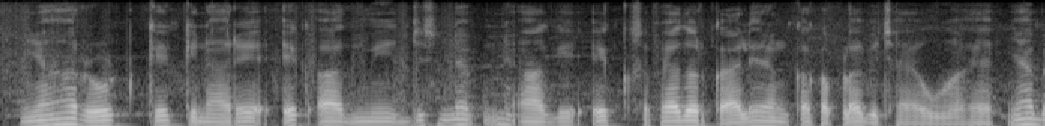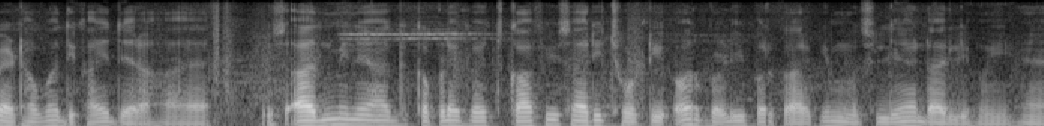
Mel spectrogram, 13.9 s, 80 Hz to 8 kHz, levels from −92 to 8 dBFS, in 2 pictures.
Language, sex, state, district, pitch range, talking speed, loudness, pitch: Hindi, female, Rajasthan, Nagaur, 90-110 Hz, 180 wpm, -22 LUFS, 100 Hz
